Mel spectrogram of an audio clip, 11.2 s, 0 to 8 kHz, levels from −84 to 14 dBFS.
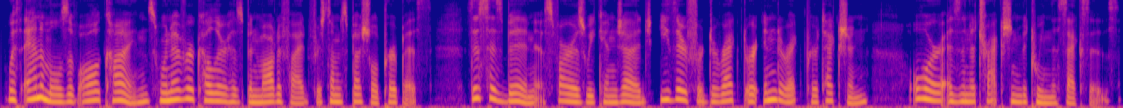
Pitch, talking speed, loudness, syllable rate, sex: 200 Hz, 190 wpm, -16 LUFS, 5.6 syllables/s, female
